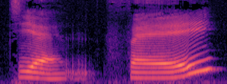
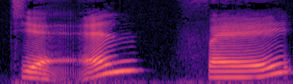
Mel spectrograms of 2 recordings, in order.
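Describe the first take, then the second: First: The first syllable stays low without rising. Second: The first syllable dips and rises back up. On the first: "반삼성으로 읽기 때문에 젠, 페이 바로 붙여주시면 돼요" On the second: "원래대로 읽어보면 젠, 페이 이렇게 올라가야 된단 말이에요"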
